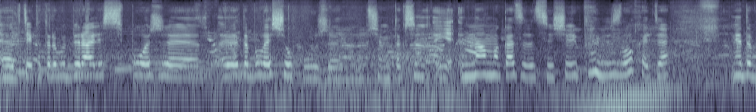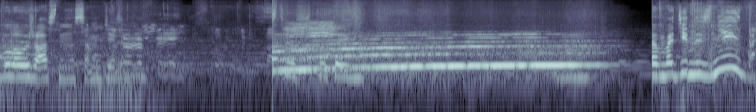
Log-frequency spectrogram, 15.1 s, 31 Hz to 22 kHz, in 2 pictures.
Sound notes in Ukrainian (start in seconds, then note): 10.4 Лунає сирена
